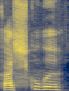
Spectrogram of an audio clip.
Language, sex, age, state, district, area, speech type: Bodo, female, 60+, Assam, Kokrajhar, urban, spontaneous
